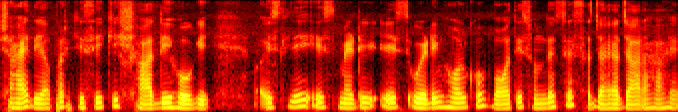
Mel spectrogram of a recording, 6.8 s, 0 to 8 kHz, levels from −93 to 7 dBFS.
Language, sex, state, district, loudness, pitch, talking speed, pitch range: Hindi, male, Tripura, West Tripura, -19 LUFS, 125 Hz, 195 wpm, 115-135 Hz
